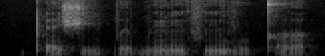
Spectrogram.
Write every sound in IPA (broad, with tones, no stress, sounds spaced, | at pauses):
pʼ ɛ˩˧˩ ʃ i˩˥ p ɘ˩˧˩ b ẽ˩˥ ɾ ĩ˩˥ f ĩ˩˥ v u˩˧˩ kʼ ʌ˩˥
